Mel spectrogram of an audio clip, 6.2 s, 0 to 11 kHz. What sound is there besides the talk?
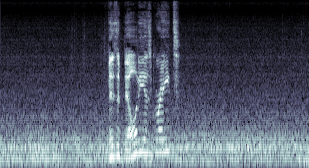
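road noise inside a 2025 Toyota Crown hybrid while driving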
